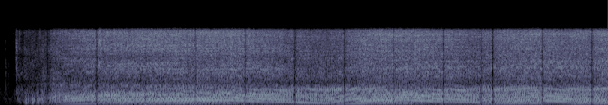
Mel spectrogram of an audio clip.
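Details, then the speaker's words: Snow blower small engine that smokes heavily and only runs with prime bulb, idle screws vibrate out of adjustment: runs with pitch rising and sagging every second or so, hunting; owner suspects dirty carburetor. "So I'm going to go through and try and clean the carburetor and see if I can get it to stay running."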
